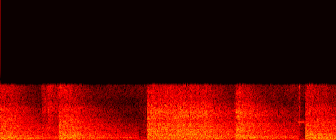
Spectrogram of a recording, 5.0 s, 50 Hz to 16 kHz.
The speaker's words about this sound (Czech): Na severoistoku grada u okolini stadiona Francuska, na kome se okupilo 80.000 gledalaca, odjeknule su 3 eksplozije.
